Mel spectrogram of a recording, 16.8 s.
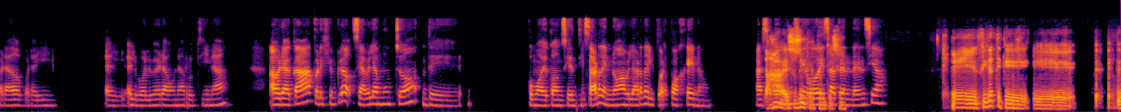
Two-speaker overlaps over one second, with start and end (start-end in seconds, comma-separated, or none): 11.5-12.7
